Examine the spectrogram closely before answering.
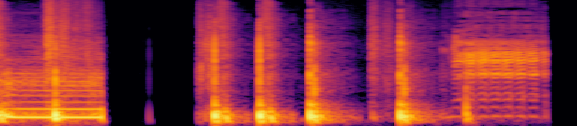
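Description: Footsteps thud on stone steps.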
